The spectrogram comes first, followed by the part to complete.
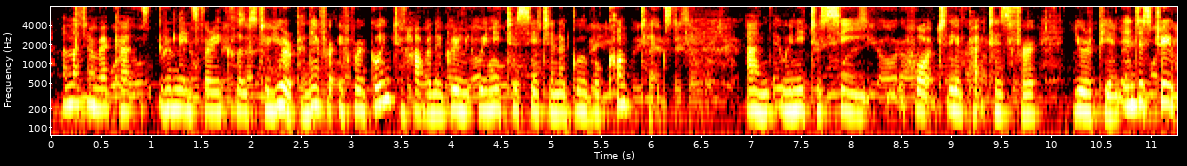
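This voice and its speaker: A woman interpreting formal meeting speeches live, in halting, phrase-by-phrase English delivery. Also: fairly low pitch. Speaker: simultaneous interpreter. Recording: loud crowd murmur behind.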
